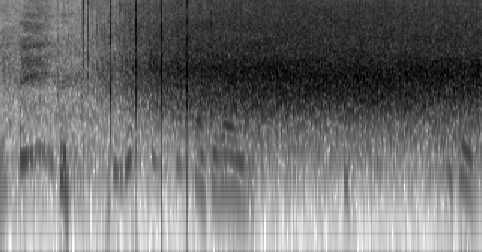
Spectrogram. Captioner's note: applause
